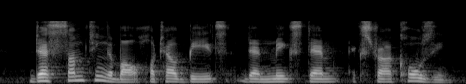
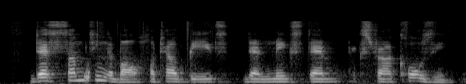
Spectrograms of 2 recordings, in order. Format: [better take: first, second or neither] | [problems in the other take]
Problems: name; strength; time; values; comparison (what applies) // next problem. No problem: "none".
first | noise reduction (neural separator model SepFormer DNS4)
